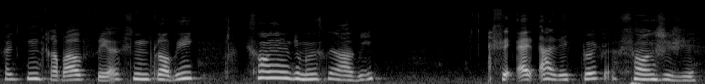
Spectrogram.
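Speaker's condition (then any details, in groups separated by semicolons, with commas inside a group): Cerebral palsy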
